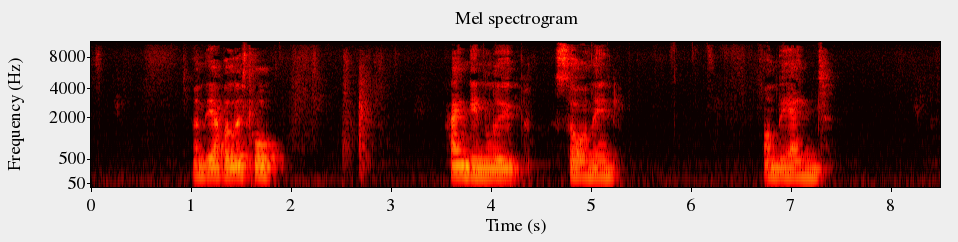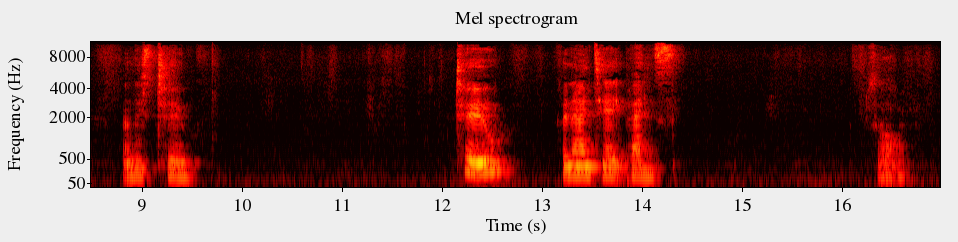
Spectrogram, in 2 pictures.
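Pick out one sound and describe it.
An older woman talks calmly and close to a microphone, in short phrases with pauses.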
